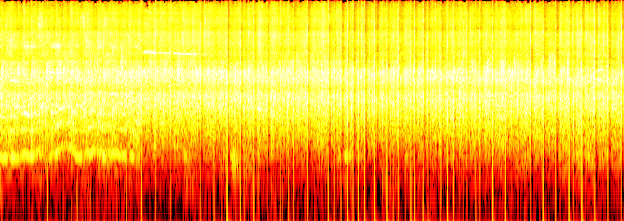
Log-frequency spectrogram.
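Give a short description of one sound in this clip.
A crowd applauds steadily in a large echoing hall.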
